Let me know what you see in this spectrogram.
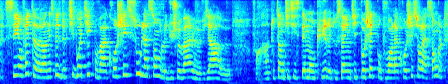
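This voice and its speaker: A woman with a high pitch and ordinary pitch variation speaks at a fairly quick pace amid audible room echo and noticeable background noise. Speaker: YouTuber, horse and dog owner. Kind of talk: casual vlog talk to camera. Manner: many hesitations (euh).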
